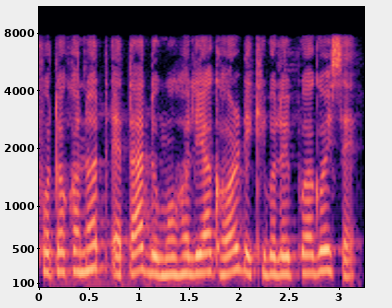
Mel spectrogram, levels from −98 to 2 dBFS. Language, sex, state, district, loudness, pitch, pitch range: Assamese, female, Assam, Sonitpur, -15 LUFS, 220 Hz, 205-235 Hz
